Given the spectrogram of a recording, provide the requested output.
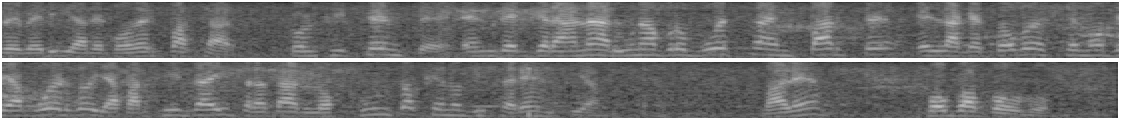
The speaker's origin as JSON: {"language": "Spanish", "town": "Almería", "region": "Andalusia", "country": "Spain", "said": "de Almería."}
